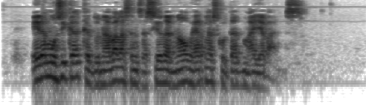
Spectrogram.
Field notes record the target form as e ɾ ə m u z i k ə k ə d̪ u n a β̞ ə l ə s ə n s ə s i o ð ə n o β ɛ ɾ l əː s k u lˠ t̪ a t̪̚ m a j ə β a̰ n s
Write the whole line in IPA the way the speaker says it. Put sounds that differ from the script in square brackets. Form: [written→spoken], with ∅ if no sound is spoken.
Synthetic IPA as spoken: e ɾ ə m u z i k ə k ə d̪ u n a β̞ ə l ə s ə n s ə s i o ð ə n o β ɛ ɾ l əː s k u lˠ t̪ a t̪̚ m a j ə β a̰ n s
